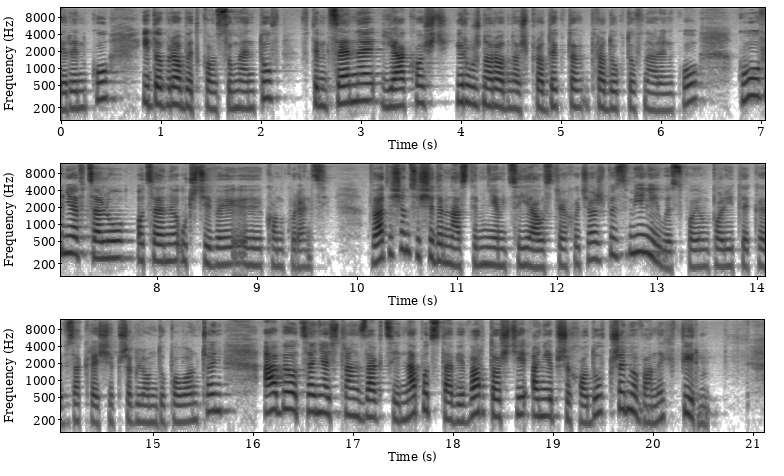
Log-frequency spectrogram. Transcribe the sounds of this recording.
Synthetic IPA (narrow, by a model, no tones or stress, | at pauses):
ɾɘŋkuid̪ɔbɾɔbɘt̪kɔnsumɛnt̪ufːt̪ɘmt̪sɛnɛjakɔɕt͡ɕiɾuʐnɔɾɔd̪nɔɕt͡ɕpɾɔd̪kt̪pɾɔd̪ukt̪ufnaɾɘnkuɡ̥wuvɲɛft̪sɛluɔt̪sɛnɘʔut͡ʂt͡ɕivɛjkɔŋkuɾɛnt̪sʲji | vd̪vat̪ɘɕɔnt̪sɛɕɛd̪ɛmnast̪ɘmɲɛmt̪sɘiawst̪ɾʲjaxɔt͡ɕaʐbɘzmʲjeɲiwɘsfɔjɔ̃w̃pɔlʲit̪ɘkɛvzakɾɛɕɛpʂɛɡlɔnd̪upɔwɔnt͡ʂɛɲabɘɔt̪sɛɲat͡ɕt̪ɾanzakt̪sʲjɛnapɔt̪st̪avʲjɛvaɾt̪ɔɕt͡ɕiʔaɲɛpʂɘxɔd̪ufpʂɛjmɔvanɘxfʲiɾm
